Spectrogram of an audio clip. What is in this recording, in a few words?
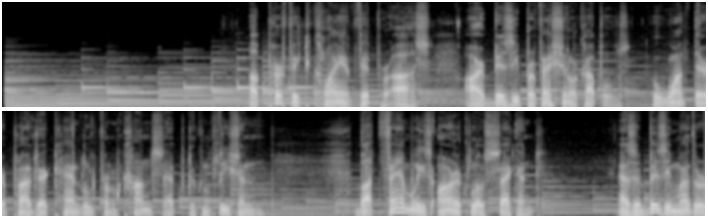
male Design company promo; english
